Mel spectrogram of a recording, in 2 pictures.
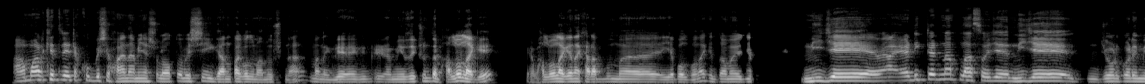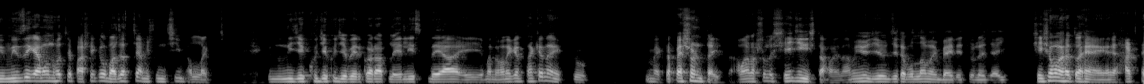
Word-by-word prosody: আমার 195 +7 +3
ক্ষেত্রে 220 -2 +1
এটা 200 -1 -4
খুব 190 - -5
বেশি 175 0 0
হয় 135 +1 +2
না। - - +1
আমি 140 - +1
আসলে 140 -1 -2
অত - - -10
বেশি 140 +3 -3
গান 120 0 +3
পাগল 125 -2 +2
মানুষ 115 0 -7
না। - - -5 0.2
মানে 120 -2 -4
গে - - +2 0.4
গেন 115 -1 -5
মিউজিক 120 +2 0
শুনতে 150 - +2
ভালো - - +5
লাগে। - - +6 0.5
ভালো 120 +4 +1
লাগে 135 0 +6
না 130 - +3
খারাপ 120 0 +3 0.2
মা 125 - 0 0.4
ইয়ে 115 +1 -2
বলব 115 -1 0
না। - - -1
কিন্তু 130 -1 -6
আমি 125 - -3
ওইযে 125 +1 -5 0.6
নিজে 165 +2 +5 0.5
আ - - -1
অ্যাডিক্টেড 220 +5 +1
না 245 - 0
প্লাস 190 -2 +1
ওই 170 - -1
যে 165 - +3 0.2
নিজে 155 +2 +1 0.6
জোর 140 0 0
করে 140 -1 +1
মি - - +1
মিউজিক 155 +3 0
এমন 155 0 +1
হচ্ছে 160 - -3
পাশে - - -3
কেউ 165 - +1
বাজাচ্ছে 150 +4 +1
আমি 135 - -6
শুনছি 135 +2 -9
ভাল - - -9
লাগছে। 105 - -13 0.4
কিন্তু 125 0 -9
নিজে 135 +1 +1
খুঁজে, 140 0 -1
খুঁজে, 135 -2 0
বের 120 -1 0
করা 130 0 +4
প্লেলিস্ট 120 +1 -4
দেওয়া। 120 0 +5 0.2
এ - - -8 0.2
মানে 115 -2 -7
অনেকের 135 +2 -3
থাকে 140 +5 -2
না - - -1
একটু। 115 - -15 0.8
একটা - - -6
প্যাশন - - +3
টাইপ। - - -4
আমার - - -3
আসলে 150 +1 -9
সেই 150 +1 -2
জিনিসটা 135 -4 -1
হয় 95 -1 -12
না। 100 - -13
আমি 130 - -7 0.2
যে - - 0
যেটা - - 0
বললাম 125 +2 -2
আমি 115 - -5
বাইরে 110 0 -4
চলে 110 -1 -7
যাই। 105 +2 -7 0.3
সেই 140 - +1
সময় 175 -2 +5
হয়তো 150 - +3
হ্যাঁ 110 -3 +1 0.2
হাঁটতে 130 0 -2
135 Hz, 235 wpm, -23 LUFS, 120-155 Hz, 0.8 s, লাগে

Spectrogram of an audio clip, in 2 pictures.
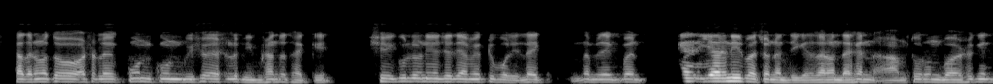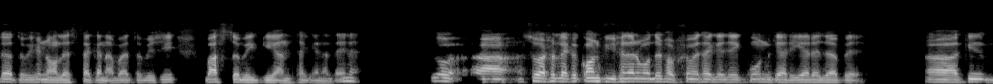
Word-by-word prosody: সাধারণত 125 +1 +1 0.3
আসলে 125 +1 -2 0.2
কোন, 140 +1 -2 0.2
কোন 130 -1 +1 0.2
বিষয়ে 130 +3 -2
আসলে 125 +1 -3
বিভ্রান্ত 110 +3 -2
থাকে, 100 +1 -5 0.6
সেগুলো 140 +1 -1
নিয়ে 135 -1 +1
যদি 130 0 +1
আমি 120 - 0
একটু 120 +2 -7
বলি 100 -3 -2
লাইক 110 -3 +1 0.4
মানে 115 -2 -3
দেখবেন 115 +2 -2 0.4
ক্যারিয়ার 145 -1 +6
নির্বাচনের 125 -7 +5
দিকে। 100 0 -1
কারণ 110 0 +2
দেখেন 110 +3 +1 0.2
আম 95 - -2
তরুণ 115 -2 -2
বয়সে 105 +1 -1
কিন্তু 125 0 -1
এত - - -12
বেশি 110 +2 -3
knowledge 105 +1 0
থাকে 105 +1 -1
না - - -1
বা 100 - -2
এত 95 - -15
বেশি 105 +4 -5 0.4
বাস্তবিক 110 -2 +1
জ্ঞান 95 -4 +1
থাকে 95 -1 -6
না। 85 - -8
তাই - - -3
না? 145 - -6 0.7
তো 155 0 -5 0.4
আ - - +6 0.4
সো - - 0
আসলে 145 +1 +1
একটা 145 +1 -2
confusion 135 -3 +4
এর 135 - +1
মধ্যে 135 0 +2
সবসময় 120 +1 -1
থাকে 115 -1 +1
যে 110 - +2 0.2
কোন 120 0 -2
ক্যারিয়ারে 105 0 +1
যাবে। 100 -1 -1 0.8
আ 115 - -1 0.3
কিন 125 0 +3
120 Hz, 170 wpm, -22 LUFS, 105-130 Hz, 0.8 s, ক্যারিয়ার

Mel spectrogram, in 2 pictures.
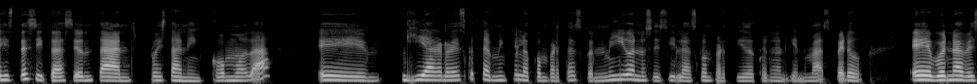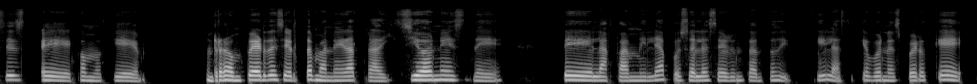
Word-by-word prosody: esta 210 +3 +1
situación 185 -3 -1
tan, 175 -3 +3 0.2
pues 185 0 -5
tan 180 -3 0
incómoda, 180 - -2 0.5
eh, 185 -4 0 0.2
y 205 +2 +2
agradezco 200 +2 +1
también 195 -5 -3
que 225 - -6
lo 195 -3 -1
compartas 175 +3 -7
conmigo. 200 +8 -1
No 195 -2 -3
sé 170 -3 -8
si 185 0 -7
lo 165 - -4
has 160 - -7
compartido 165 -2 -6
con - - -11
alguien 165 -1 -9
más, 165 - -6
pero, 175 -3 -1 0.5
eh, 205 +1 +7
bueno, 200 +2 +5
a 205 - +5
veces, 205 +2 -1
eh, 185 -4 +2
como 175 -3 -2
que 170 -4 -1 0.6
romper 195 +1 +6
de 215 0 +5
cierta 210 +1 +1
manera 185 -1 +2
tradiciones 205 +5 +3
de 175 +1 -5 0.6
de 200 -2 +5
la 185 -1 +2
familia, 180 +4 -1
pues 190 - -6
suele 185 0 +1
ser 180 -2 -3
un 185 +2 -6
tanto 175 +2 -6
difícil. 200 +2 -5
Así - - -8
que 195 - -6
bueno, 185 -1 -2
espero 185 +1 -3
que 210 -3 0
190 Hz, 155 wpm, -24 LUFS, 175-205 Hz, 0.6 s, eh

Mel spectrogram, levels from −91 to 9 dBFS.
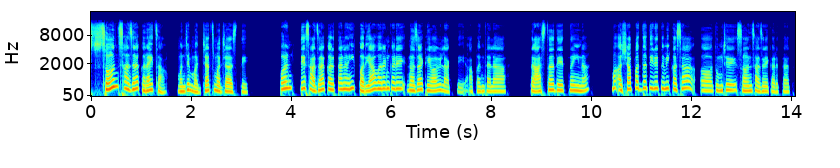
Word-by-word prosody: सण 300 +8 +6
साजरा 275 -1 +3
करायचा, 220 -4 +1 0.3
म्हणजे 185 +5 +1
मज्जाच-मज्जा 200 - 0
असते. 175 -1 -4 0.7
पण 300 +4 +4 0.2
ते 300 - +4
साजरा 235 -2 +2
करतानाही 275 +2 +2
पर्यावरणकडे 285 +7 +2
नजर 235 +4 +2
ठेवावी 220 +1 0
लागते. 175 -3 -8
आपण 190 +1 -6
त्याला 190 -1 -4 0.5
त्रास 190 -1 0
तर 245 -1 +3
देत 230 -1 +1
नाही 225 -1 +2
ना? 205 +2 -1 0.5
मग 315 +2 -2
अशा 275 +5 +1
पद्धतीने 310 0 0
तुम्ही 300 0 +2
कसा 300 +4 0 0.2
अ, 215 -1 -3
तुमचे 230 +1 0
सण 210 -2 +1
साजरे 195 -3 -2
करतात? 175 -1 -7
225 Hz, 130 wpm, -22 LUFS, 195-275 Hz, 0.7 s, सण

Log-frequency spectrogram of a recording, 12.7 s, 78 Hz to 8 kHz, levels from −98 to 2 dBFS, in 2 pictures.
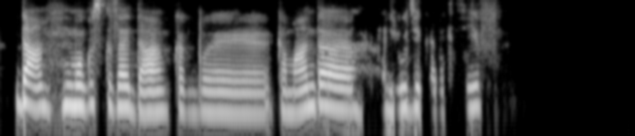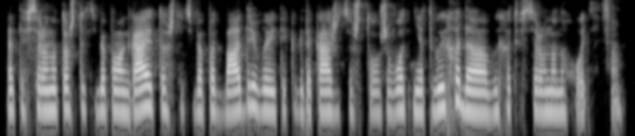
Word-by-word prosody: Да, 230 -4 +9 0.2
могу 220 0 +4
сказать, 215 -3 +3
да. 180 0 +4
Как 190 -2 -6
бы, 175 -1 -4
команда, 195 +3 +4 0.3
люди, 200 +1 -3
коллектив. 190 +3 -10 1.4
Это 190 +1 -7
всё 195 - -1
равно 190 0 0
то, 195 +1 -3
что 200 +1 -8
тебе 185 0 -7
помогает, 185 +3 +3
то, 190 - -6
что 190 - -9
тебя 185 -2 -6
подбадривает, 185 +1 -1
и - - -9
когда 180 -2 -10
кажется, 180 0 -2
что 175 - -8
уже 175 +1 -7
вот 190 +3 -5
нет 180 0 -5
выхода, 190 -3 +2
выход 180 +3 -10
всё 185 - -6
равно 180 0 -3
находится. 175 0 -11
185 Hz, 150 wpm, -22 LUFS, 180-205 Hz, 1.4 s, Да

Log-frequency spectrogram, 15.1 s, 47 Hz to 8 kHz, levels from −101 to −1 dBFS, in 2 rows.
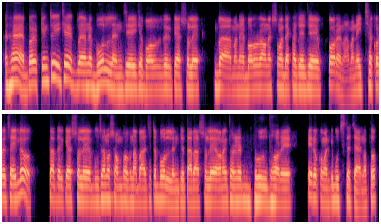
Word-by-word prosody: হ্যাঁ, 175 +2 +4
আবার 155 +3 +4
কিন্তু 185 +3 -1
এই - - 0
যে 210 - +5 0.2
মানে 145 -1 +3
বললেন 150 -5 +1
যে 135 - 0
এই 130 - -2
যে 135 - +2
বড়দেরকে 125 +1 -1
আসলে 130 0 0 0.5
বা 145 - +3 0.2
মানে 120 0 -5
বড়রা 130 +2 +1
অনেক 130 -1 -4
সময় 135 -2 0
দেখা 130 +1 -1
যায় 125 -1 +3
যে 130 - +5 0.3
করে 145 -2 +2
না। - - -11
মানে 115 +2 -5
ইচ্ছা 130 +5 -2
করে 140 - +2
চাইলেও 145 +7 +3 0.5
তাদেরকে 130 -1 -1
আসলে 135 0 +1 0.2
বুঝানো 140 +2 0
সম্ভব 125 0 0
না 125 - +1
বা 120 - +1
যেটা 135 +1 -3
বললেন 120 -4 0
যে 120 - +1
তারা 120 +1 +3
আসলে 125 +1 0 0.2
অনেক 125 +1 0
ধরনের 130 -1 +2 0.2
ভুল 135 -1 +3 0.2
ধরে। 120 -2 +3 0.5
এরকম 145 -4 +1
আরকি 120 +3 -4
বুঝতে 130 +2 -2
চায় 105 - +2
না। 110 - -2
তো - - +5
130 Hz, 185 wpm, -22 LUFS, 125-140 Hz, 0.5 s, যে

